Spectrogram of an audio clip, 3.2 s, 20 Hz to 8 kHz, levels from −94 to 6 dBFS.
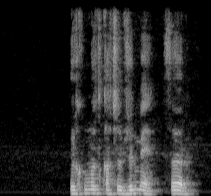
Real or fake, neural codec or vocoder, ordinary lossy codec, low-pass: real; none; none; none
